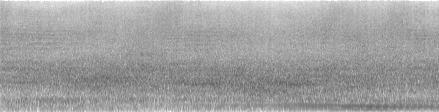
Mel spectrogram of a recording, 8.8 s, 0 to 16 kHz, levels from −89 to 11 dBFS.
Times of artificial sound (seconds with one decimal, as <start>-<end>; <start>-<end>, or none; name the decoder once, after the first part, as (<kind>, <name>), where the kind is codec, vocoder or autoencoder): 2.6-3.3 (autoencoder, DAC-VAE); 5.0-5.8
